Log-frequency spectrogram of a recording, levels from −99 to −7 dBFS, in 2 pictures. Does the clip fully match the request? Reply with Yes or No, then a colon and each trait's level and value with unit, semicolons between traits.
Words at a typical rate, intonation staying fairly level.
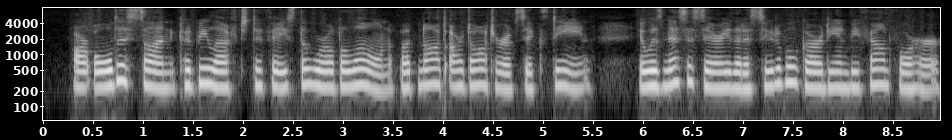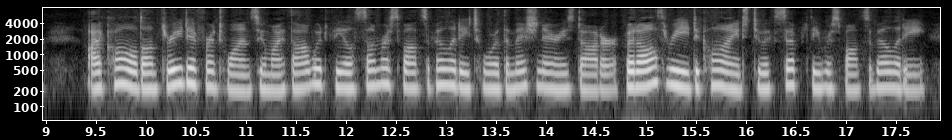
Yes: average, 175 wpm; narrow, 2.3 semitones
